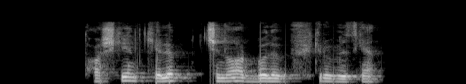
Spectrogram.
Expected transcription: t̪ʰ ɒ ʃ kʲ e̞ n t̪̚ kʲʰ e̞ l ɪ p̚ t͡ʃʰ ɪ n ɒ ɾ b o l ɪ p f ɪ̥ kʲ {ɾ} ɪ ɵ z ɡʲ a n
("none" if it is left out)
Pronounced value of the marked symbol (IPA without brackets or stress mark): ɾ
